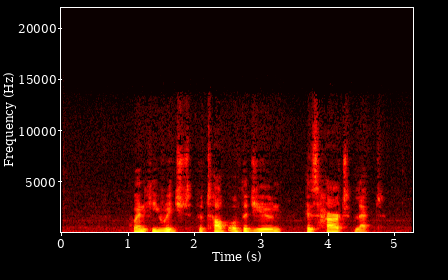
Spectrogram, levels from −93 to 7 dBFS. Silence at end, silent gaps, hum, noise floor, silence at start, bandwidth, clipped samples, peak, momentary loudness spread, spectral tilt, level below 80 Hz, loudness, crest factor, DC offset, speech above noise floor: 0.5 s; none; none; -63 dBFS; 1.1 s; 11 kHz; under 0.1%; -4 dBFS; 12 LU; -7 dB/octave; -62 dBFS; -25 LUFS; 20 dB; under 0.1%; 39 dB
